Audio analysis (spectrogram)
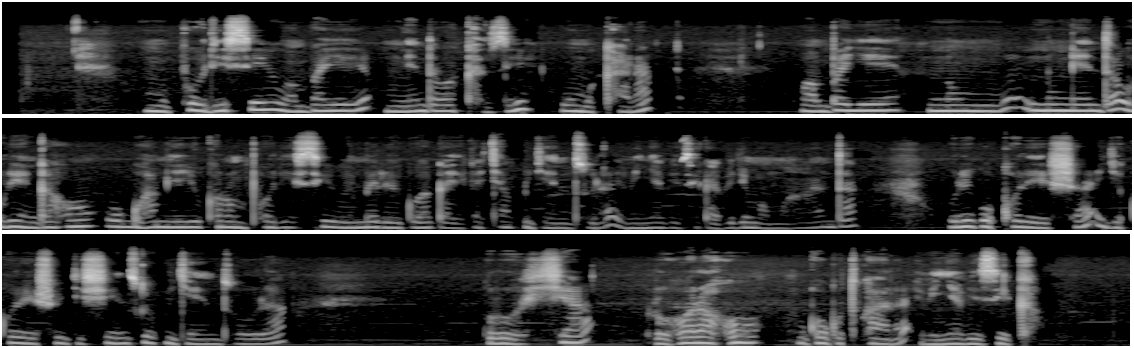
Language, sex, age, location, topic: Kinyarwanda, female, 25-35, Kigali, government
